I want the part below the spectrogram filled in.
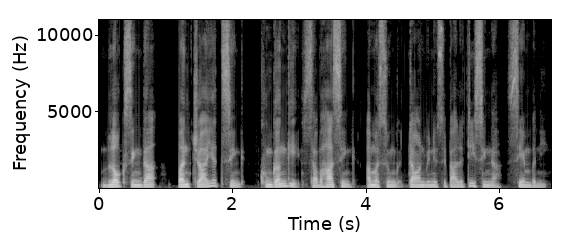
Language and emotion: Manipuri, neutral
